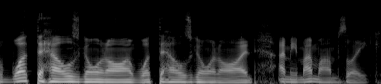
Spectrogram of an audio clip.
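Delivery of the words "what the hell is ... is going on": ordinary talk, nothing marked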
